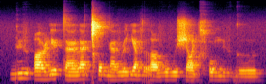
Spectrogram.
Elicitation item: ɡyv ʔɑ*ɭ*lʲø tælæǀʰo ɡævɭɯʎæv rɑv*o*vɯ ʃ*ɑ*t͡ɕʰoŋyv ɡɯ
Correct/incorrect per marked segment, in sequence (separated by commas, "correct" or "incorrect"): correct, correct, correct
